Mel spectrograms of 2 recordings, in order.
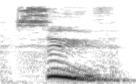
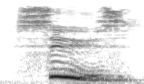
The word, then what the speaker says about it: soothe: still be intelligible but with a word like soothe for example if a person pronounces it as sues um probably okay more or less right if the person pronounces it as soon I don't know that to me sounds like a completely different word even though it doesn't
